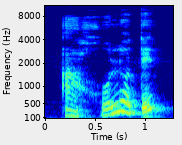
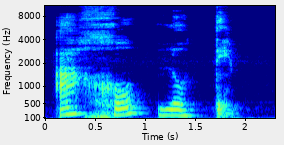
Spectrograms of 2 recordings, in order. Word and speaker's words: ajolote: Entonces, suave, ajolote, fuerte, ajolote, ¿vale? Son dos maneras y las dos son correctas. La diferencia es un poco regional.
